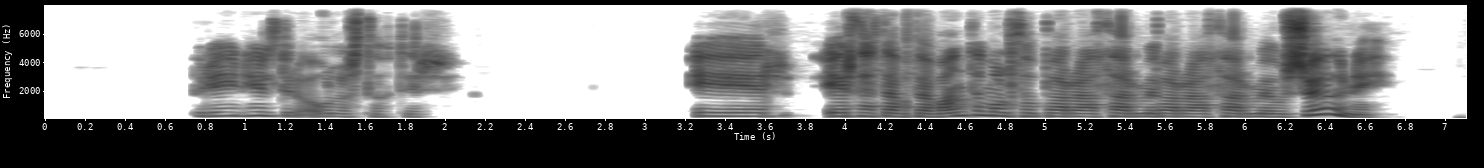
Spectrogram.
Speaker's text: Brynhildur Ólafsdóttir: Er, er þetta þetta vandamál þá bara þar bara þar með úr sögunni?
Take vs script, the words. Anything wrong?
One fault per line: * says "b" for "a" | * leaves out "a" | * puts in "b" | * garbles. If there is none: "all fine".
all fine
